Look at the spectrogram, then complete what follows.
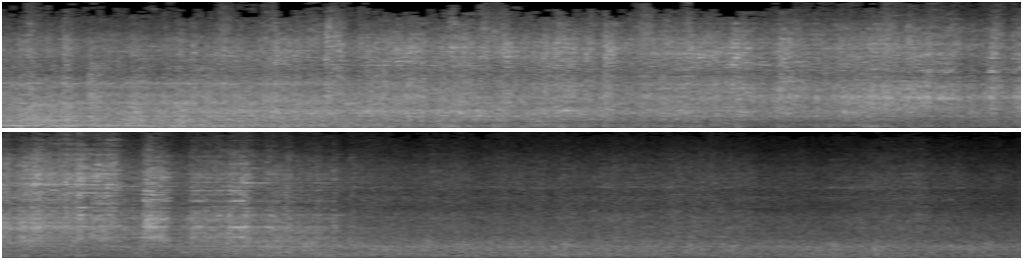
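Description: Freight train of open box wagons rolling past on the rails: a steady rush of wheel noise with a few sharp clanks around seven to eight seconds in. The sound drops and fades from about nine seconds in as the train draws away.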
